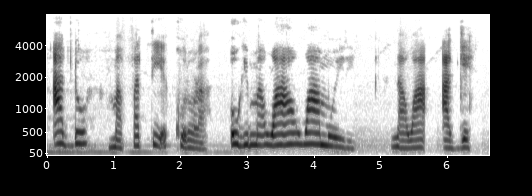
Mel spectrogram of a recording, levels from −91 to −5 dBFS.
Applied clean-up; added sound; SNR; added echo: none; none; none; none.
